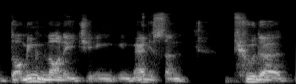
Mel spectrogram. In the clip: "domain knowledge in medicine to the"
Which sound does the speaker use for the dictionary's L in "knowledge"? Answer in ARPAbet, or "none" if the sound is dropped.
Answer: N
